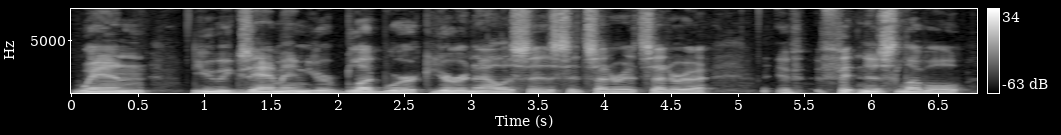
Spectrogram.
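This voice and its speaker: 60-something guy on talk radio, chatty, explains stuff easy, mid-pitched voice. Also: flat delivery, moderate pace. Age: 60s. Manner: chatty, explanatory, laughs easily. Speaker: radio show host.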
